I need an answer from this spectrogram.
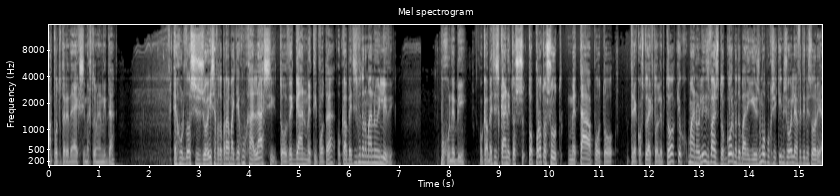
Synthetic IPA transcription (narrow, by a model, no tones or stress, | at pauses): ɐpo̞t̪o̞t̪ɾiɐnd̪ɐe̞ksimexɾit̪one̞nind̪ɐ | e̞xunðo̞sizo̞isɐfo̞t̪opɾɐɣmɐceexunxɐlɐsit̪o̞ðe̞ŋɡɐnume̞t̪ipo̞t̪ɐo̞kɐmbet͡sizmet̪o̞nmɐnoiliðḭ | puixunebi | o̞kɐmbet͡siskɐnit̪ost̪o̞pɾo̞t̪o̞sut̪me̞t̪ɐːpo̞t̪o̞ | t̪ɾiɐko̞st̪oe̞k̚t̪o̞le̞p̚t̪o̞ceomɐnuiliðizvɐzit̪o̞ɡo̞lme̞t̪o̞bɐniʝiɾizmo̞pukse̞ciniseo̞liɐft̪it̪inist̪o̞ɾiɐ̰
